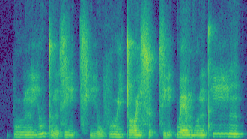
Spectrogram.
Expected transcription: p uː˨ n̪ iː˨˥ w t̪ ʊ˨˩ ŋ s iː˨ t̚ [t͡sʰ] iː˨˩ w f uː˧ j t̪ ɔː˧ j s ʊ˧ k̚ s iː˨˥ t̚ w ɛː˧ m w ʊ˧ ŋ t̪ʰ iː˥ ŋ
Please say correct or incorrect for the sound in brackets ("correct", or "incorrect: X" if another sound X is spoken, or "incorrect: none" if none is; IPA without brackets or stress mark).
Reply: correct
